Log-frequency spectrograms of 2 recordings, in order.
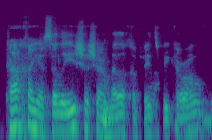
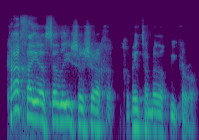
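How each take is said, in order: First: It is said as a personal lament. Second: It is called out as a public proclamation.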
